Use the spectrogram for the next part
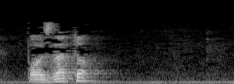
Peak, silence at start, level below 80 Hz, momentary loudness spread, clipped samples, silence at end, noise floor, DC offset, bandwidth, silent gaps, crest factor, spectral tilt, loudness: -2 dBFS; 0 s; -46 dBFS; 25 LU; under 0.1%; 0 s; -40 dBFS; under 0.1%; 7.8 kHz; none; 20 dB; -5 dB/octave; -17 LUFS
